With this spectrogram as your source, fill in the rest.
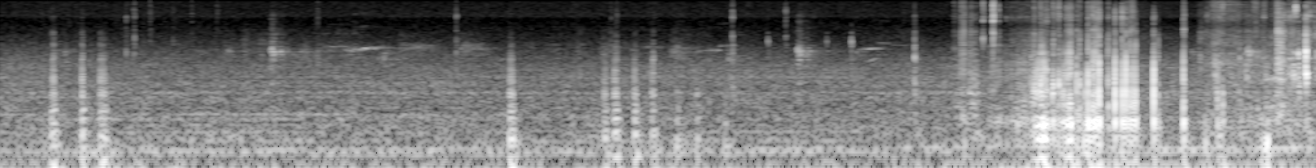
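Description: Pliers click as they squeeze wire connectors.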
